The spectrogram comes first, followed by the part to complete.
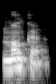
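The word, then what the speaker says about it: Monku: those traits Cafe dek the Japanese and nearly every syllable with a vowel sound so the final word sounds more like monu than monk in Japanese Mona means to complain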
